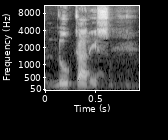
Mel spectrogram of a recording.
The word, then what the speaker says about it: Lucaris: wrong but uh uh lucares i say lucares but i've had people correct me and say no the emphasis is on the first syllable lucaries but yes cyril lucaris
